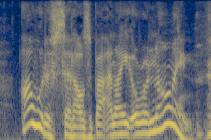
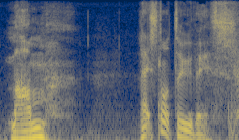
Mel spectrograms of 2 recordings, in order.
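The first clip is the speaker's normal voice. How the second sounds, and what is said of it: Exasperated voice. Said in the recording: “in an exasperated voice”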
